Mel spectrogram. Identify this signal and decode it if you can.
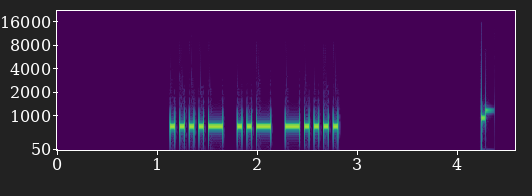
Morse code, heard as a keyed tone, about 25 wpm, 700 Hz. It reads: 4U6
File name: Three Letter-Number Combinations - 25wpm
